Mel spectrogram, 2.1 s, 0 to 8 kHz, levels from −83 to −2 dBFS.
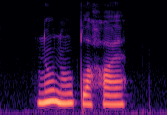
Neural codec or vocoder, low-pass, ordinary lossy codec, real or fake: none; none; none; real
